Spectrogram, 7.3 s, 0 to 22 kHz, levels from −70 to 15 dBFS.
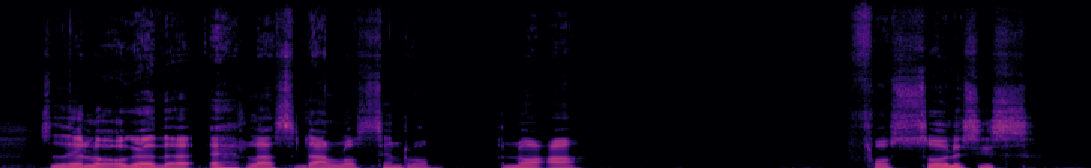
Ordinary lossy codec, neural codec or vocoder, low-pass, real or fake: none; none; none; real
